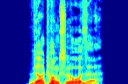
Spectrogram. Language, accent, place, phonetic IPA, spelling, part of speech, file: German, Germany, Berlin, [ˈvɪʁkʊŋsˌloːzə], wirkungslose, adjective, De-wirkungslose.ogg
- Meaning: inflection of wirkungslos: 1. strong/mixed nominative/accusative feminine singular 2. strong nominative/accusative plural 3. weak nominative all-gender singular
